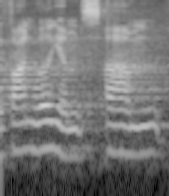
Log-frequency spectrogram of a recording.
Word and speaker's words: Vaughan Williams: First on the program is a work by Vaughan Williams. If you look in the program, it looks like Ralph, but he liked it pronounced Rafe.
